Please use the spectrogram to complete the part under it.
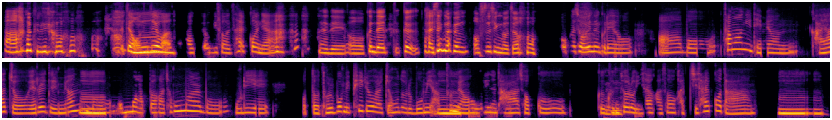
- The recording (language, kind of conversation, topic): Korean, podcast, 가족이 원하는 직업과 내가 하고 싶은 일이 다를 때 어떻게 해야 할까?
- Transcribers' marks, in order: laughing while speaking: "아 그래요?"; other background noise; laugh; tapping; laugh; laughing while speaking: "갈 생각은 없으신 거죠?"; laugh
